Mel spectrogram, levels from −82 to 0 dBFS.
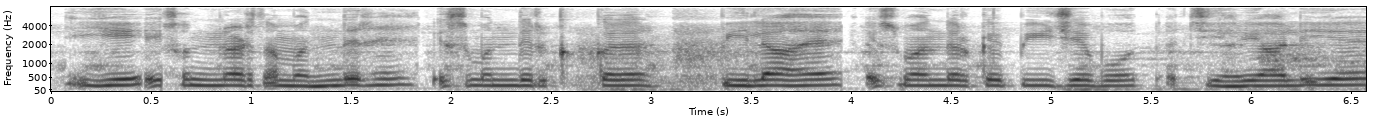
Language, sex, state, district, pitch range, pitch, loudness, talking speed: Hindi, male, Chhattisgarh, Kabirdham, 195-210 Hz, 200 Hz, -22 LUFS, 180 wpm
